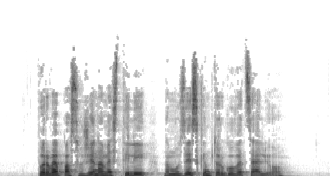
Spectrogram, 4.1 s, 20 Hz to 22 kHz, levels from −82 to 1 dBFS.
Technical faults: MP3 compression

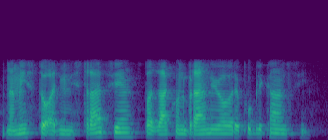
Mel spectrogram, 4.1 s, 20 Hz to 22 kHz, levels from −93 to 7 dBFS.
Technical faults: none

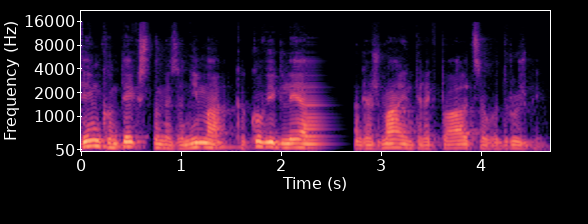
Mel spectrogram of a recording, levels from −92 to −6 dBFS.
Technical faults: burst of packet loss; long network dropout

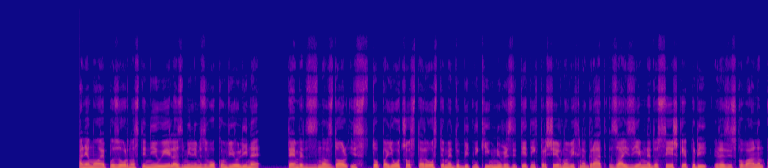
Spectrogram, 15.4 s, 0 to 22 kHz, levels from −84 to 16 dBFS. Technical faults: channel delay (comb filtering); cut-off start

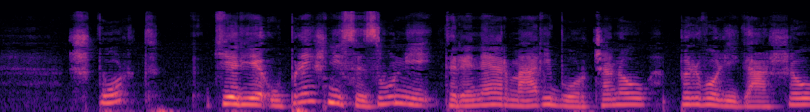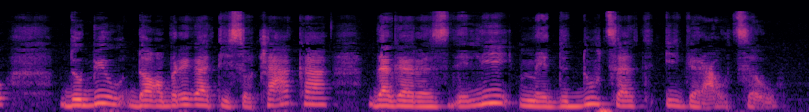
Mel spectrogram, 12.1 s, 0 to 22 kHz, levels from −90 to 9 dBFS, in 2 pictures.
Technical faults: HE-AAC compression

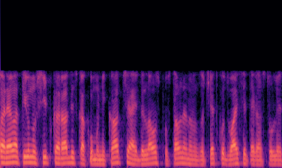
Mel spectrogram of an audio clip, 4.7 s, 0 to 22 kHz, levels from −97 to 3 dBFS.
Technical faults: AMR narrowband mobile codec

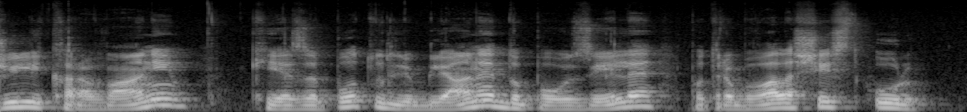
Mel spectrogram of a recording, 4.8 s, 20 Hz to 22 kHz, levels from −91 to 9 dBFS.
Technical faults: none

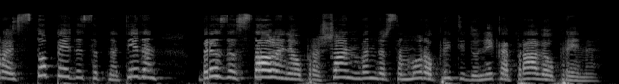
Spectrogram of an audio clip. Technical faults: HE-AAC compression

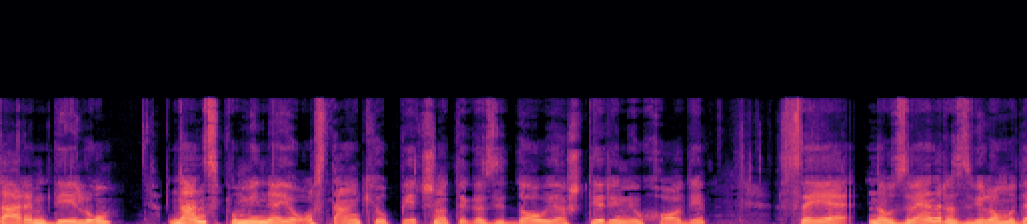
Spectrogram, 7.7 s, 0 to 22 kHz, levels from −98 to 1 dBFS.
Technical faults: HE-AAC compression; pre-echo

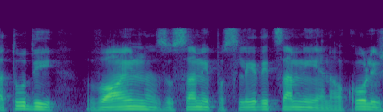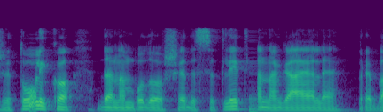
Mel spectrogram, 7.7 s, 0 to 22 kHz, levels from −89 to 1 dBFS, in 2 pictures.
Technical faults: Bluetooth LC3 compression; lost LE Audio frames

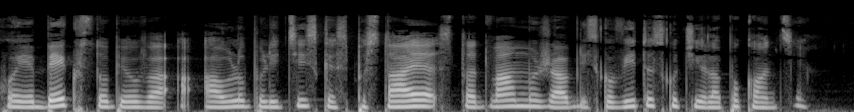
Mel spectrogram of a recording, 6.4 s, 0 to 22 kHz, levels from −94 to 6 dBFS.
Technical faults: channels drifting apart

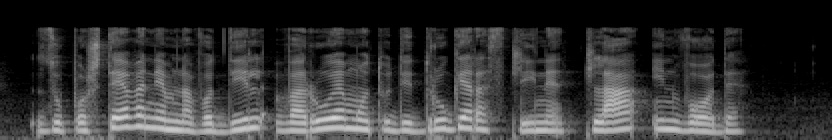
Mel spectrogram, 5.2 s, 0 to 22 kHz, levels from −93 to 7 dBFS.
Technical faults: none

